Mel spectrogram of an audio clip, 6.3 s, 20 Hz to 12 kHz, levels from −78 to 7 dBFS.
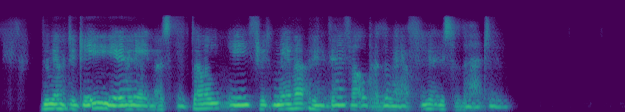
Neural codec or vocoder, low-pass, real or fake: codec, 16 kHz, 0.5 kbps, FreqCodec, smaller model; 7.2 kHz; fake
